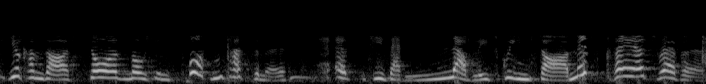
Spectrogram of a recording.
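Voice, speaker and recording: Fussy bossy lady, singsongy high voice, old radio show with audience. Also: expressive, a little slow, a little hiss or hum. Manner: bossy and fluttery. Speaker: actress, store manager. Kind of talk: 1940s radio comedy. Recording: lo-fi 1940s radio broadcast before a live audience.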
